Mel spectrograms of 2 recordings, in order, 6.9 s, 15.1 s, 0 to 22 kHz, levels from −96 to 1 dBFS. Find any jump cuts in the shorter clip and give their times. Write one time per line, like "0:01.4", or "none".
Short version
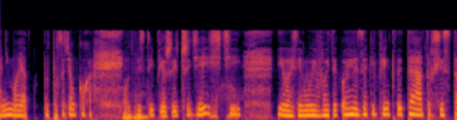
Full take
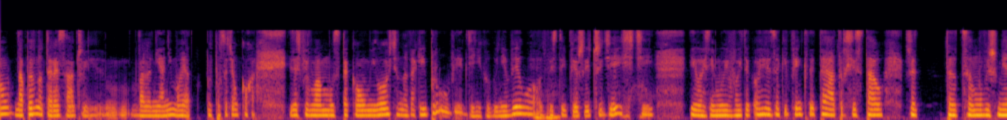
0:01.8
